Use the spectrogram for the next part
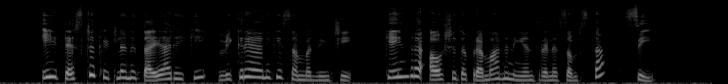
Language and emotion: Telugu, neutral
